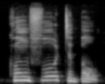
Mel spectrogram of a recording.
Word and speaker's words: comfortable: O que acontece é que algumas pessoas acabam pronunciando todas as sílabas, comfortable, comfortable, e isso não acontece, é simplesmente comfortable, comfortable, tá?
